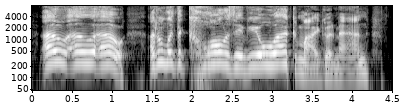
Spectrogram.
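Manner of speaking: put-on posh English accent, very high. Retelling what happened after Eastman's complaint, the speaker does his Lord of the Manor impression. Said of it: "I did my Lord of the Manor impression, a rich guy with an English accent".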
